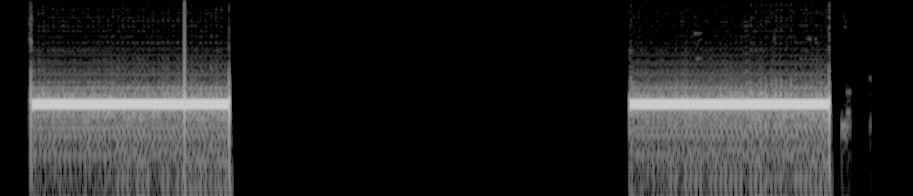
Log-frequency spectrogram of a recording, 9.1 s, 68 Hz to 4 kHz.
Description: Ringback tone (North America), 440 + 480 Hz.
